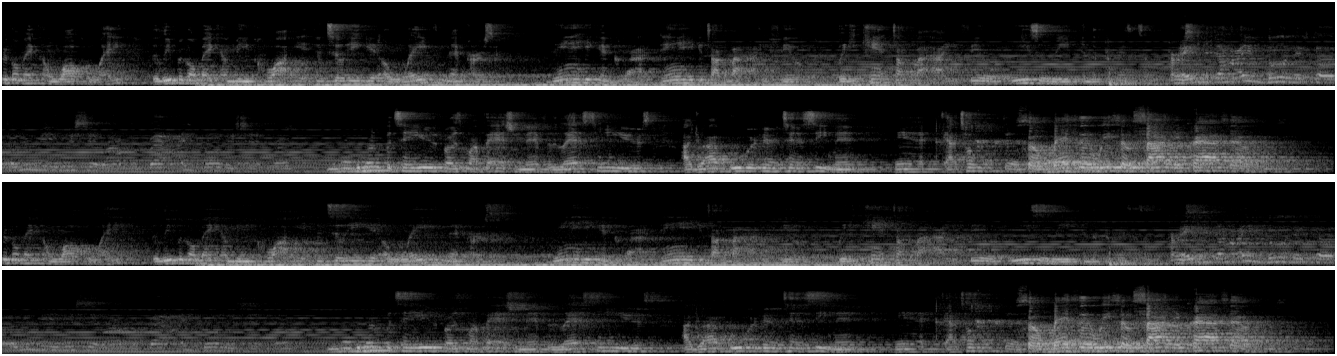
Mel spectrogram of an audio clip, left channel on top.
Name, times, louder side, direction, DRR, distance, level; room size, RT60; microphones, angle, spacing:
voice 1, 0.0-5.1 5.4-12.0 16.6-21.9 22.3-24.4, left 1 dB, 85° left, 3 dB, 1.6 m, -31 dB
sound 1, 1.9-9.0, equal, 60° right, 1.4 m, -32 dB
Organ, 7.0-17.6, left 2 dB, 35° left, 7.4 m, -44 dB
voice 2, 11.8-16.3, left 2 dB, 60° left, 3 dB, 1.4 m, -37 dB
voice 3, 23.5-26.2, equal, 10° right, 4 dB, 2.9 m, -26 dB
20.5 x 20.5 x 8.5 m, 2.2 s
head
